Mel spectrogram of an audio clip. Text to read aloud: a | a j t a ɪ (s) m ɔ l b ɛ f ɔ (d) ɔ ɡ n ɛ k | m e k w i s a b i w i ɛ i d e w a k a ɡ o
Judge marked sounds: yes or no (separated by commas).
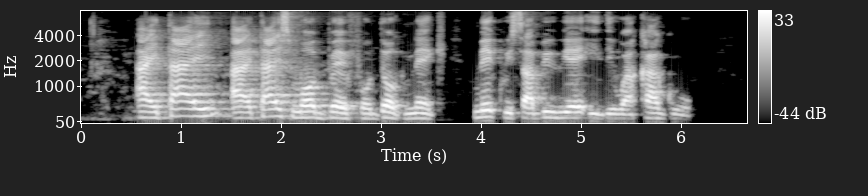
yes, yes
